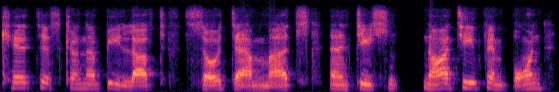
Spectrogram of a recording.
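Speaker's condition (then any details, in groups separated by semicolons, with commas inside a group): Cerebral palsy; affects speech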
